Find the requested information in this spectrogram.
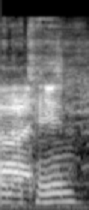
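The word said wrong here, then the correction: Achane: I think it's pronounced A-Chain.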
